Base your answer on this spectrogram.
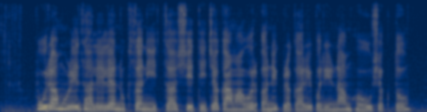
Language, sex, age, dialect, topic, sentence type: Marathi, female, 51-55, Varhadi, agriculture, statement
